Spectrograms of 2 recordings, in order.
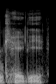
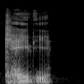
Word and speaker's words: Koethe: But if you would like to look up John Cady, his work is really interesting and worth checking out. His name is spelled K-O-E-T-H-E, John Cady.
